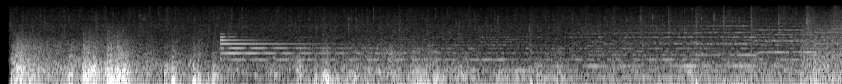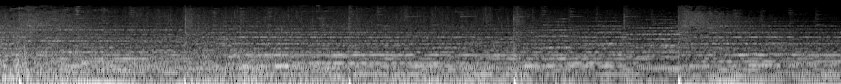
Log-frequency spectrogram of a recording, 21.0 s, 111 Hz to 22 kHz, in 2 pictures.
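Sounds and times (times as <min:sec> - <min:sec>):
thunder rumble: 0:00.1 - 0:20.4
steady rain: 0:00.1 - 0:21.0
held chord of sustained notes: 0:02.8 - 0:21.0.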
